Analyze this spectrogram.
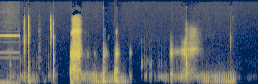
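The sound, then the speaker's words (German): A cat purring on someone's lap in a home, a loud, low, rhythmic rumble that comes in long stretches, broken by a few sharp rustles and clicks. “Das Schnurren hört man gut.”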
